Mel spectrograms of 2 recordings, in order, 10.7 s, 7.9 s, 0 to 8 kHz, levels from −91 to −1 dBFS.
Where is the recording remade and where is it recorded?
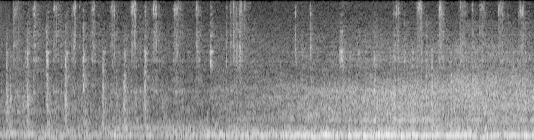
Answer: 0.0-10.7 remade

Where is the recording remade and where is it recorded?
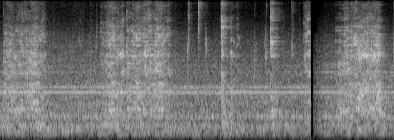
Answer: 0.0-3.2 recorded; 3.2-4.9 remade; 4.9-7.9 recorded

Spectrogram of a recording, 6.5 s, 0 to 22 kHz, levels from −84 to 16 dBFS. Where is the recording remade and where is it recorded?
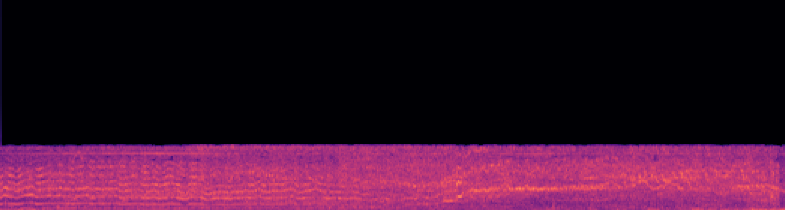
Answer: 0.0-2.8 recorded; 2.8-3.6 remade; 3.6-4.5 recorded; 4.5-6.1 remade; 6.1-6.5 recorded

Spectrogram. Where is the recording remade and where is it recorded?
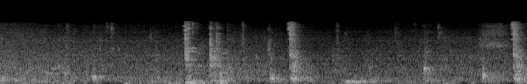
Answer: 0.0-0.4 recorded; 0.4-1.7 remade; 1.7-3.1 recorded; 3.1-4.7 remade; 4.7-5.3 recorded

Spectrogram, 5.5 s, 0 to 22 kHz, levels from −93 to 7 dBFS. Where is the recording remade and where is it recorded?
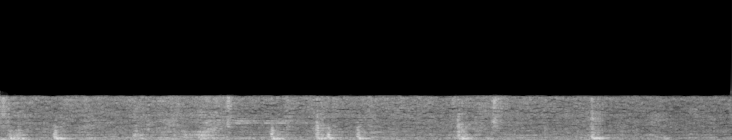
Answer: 0.0-1.7 remade; 1.7-4.5 recorded; 4.5-5.5 remade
